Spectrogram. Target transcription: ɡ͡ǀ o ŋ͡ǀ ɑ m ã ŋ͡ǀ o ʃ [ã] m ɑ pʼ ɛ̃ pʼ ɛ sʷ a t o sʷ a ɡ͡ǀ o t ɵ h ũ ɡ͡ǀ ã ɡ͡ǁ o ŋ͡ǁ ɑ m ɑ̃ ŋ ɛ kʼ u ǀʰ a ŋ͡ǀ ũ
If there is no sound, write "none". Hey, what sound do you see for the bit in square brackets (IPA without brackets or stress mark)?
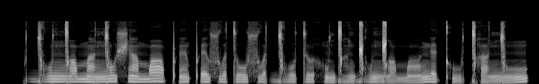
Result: ã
